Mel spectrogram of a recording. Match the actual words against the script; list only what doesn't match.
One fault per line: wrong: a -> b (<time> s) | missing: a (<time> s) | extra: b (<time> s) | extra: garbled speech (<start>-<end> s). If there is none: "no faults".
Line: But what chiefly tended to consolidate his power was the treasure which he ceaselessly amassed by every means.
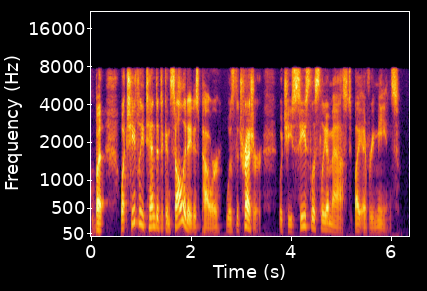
no faults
